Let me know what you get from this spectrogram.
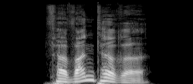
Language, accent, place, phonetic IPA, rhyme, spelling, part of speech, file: German, Germany, Berlin, [fɛɐ̯ˈvantəʁə], -antəʁə, verwandtere, adjective, De-verwandtere.ogg
- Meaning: inflection of verwandt: 1. strong/mixed nominative/accusative feminine singular comparative degree 2. strong nominative/accusative plural comparative degree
